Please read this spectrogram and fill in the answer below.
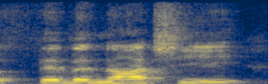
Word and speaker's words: Fibonacci: So the word Fibonacci definitely sounds like it's an Italian word.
